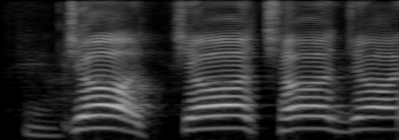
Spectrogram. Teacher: ज च छ ज यह तालु से उच्चरित होते हैं।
